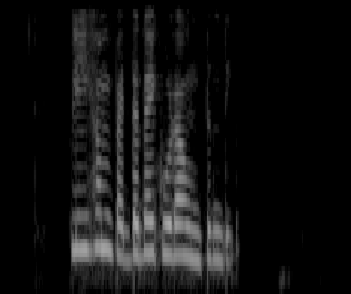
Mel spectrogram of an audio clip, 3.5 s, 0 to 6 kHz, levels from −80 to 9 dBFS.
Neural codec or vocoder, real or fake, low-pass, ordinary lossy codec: none; real; 5.4 kHz; AAC, 24 kbps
